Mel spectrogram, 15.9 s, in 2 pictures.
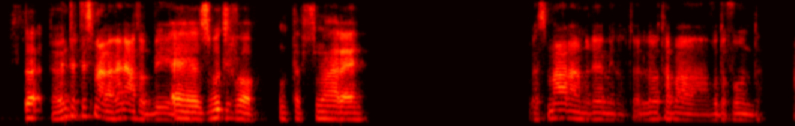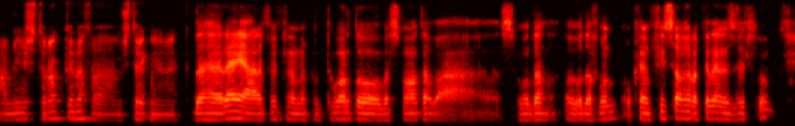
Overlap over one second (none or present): none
